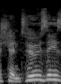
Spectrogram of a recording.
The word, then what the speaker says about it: Chantoozies: i found out that pronouncing your name incorrect is actually how the group name came about yes that's correct yes yeah it's the french for female singer female singer shanters but i think it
